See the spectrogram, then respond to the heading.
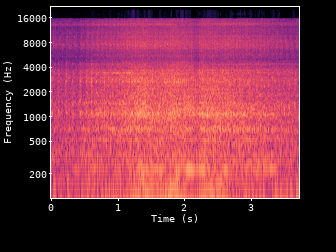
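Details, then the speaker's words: Honda Shine motorcycle idling after the cam chain tensioner was reset, following a timing chain replacement; steady smooth idle, the earlier intermittent chain rattle is gone; normal idle. "अब आवाज बंद हो चुकी है बिल्कुल भी time इनका आवाज नहीं रहा"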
